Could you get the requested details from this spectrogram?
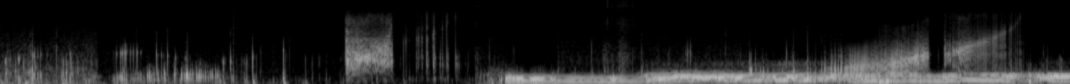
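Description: Gurgling, bubbling bursts followed by a long, drawn-out tonal growl from the belly; ordinary stomach growling (borborygmi).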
